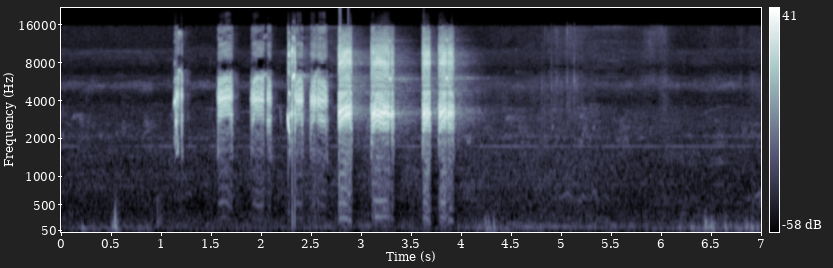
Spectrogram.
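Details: Partridge call, offered as a genuine sound to stir a kept partridge into calling more: a burst of loud, harsh, grating notes, about eight in three seconds, some doubled, then quiet with faint low rumbling.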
